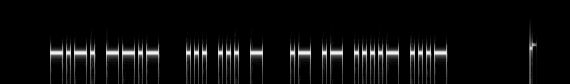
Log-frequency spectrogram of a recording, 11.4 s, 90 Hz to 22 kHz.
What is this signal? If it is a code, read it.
Morse code, heard as a keyed tone, about 15 wpm, 700 Hz. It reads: CQ SST AA4V
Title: K1USN SST QSO Practice - 15wpm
